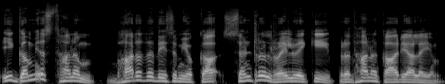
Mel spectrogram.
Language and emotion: Telugu, neutral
